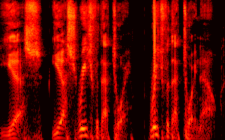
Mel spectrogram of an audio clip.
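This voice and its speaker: In a put-on character voice, a man speaks with a stern tone at a medium pitch. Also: moderate pace. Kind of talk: encouraging words in a harsh tone. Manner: stern, scolding, harsh.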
